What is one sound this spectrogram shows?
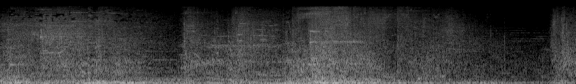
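Magical blasts whoosh and crackle in a fast fight.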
